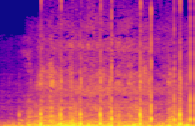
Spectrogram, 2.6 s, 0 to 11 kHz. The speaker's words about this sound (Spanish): Ahí está Cristian, corriendo hacia atrás. La imagen es para verla, desde luego. 1000 metros hacia atrás, que hizo en 2 minutos 54 segundos.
